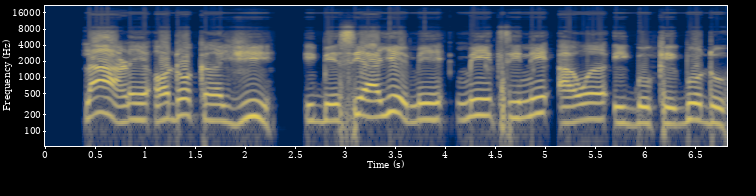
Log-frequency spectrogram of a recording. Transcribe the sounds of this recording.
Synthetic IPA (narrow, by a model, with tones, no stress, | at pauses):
la˦˨ɾ̃ĩ˧ɔ˧dɔ̃˦kã˧ji˨˦ | i˨ɡ͡be˨si˦a˧je˦˨mĩ˧mĩ˦ti˧nĩ˦a˦˨w̃ɔ̃˧i˨ɡ͡bo˨ke˨ɡ͡bo˧do˨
